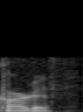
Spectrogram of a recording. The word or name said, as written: Cardiff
